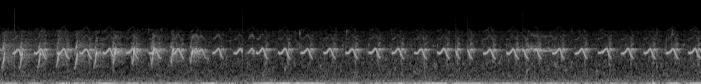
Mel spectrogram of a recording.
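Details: Domestic canary flute-style song: a long train of short downward-slurred notes repeated steadily about twice a second, clear and even over faint background hum.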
